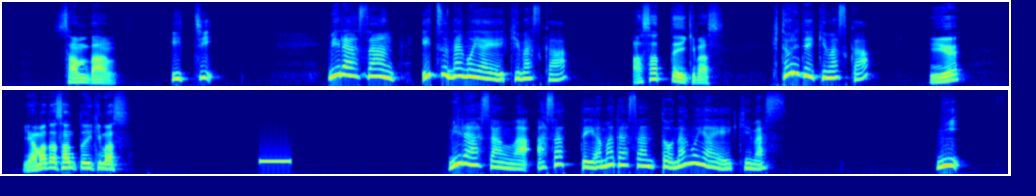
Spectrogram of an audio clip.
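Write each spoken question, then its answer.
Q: ミラーさんはあさって山田さんと名古屋へ行きます。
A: 正しい(○)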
